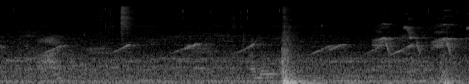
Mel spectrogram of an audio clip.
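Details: House sparrow pair, called goraya, on a phone recording: a series of short rising chirps spaced about half a second apart, a sudden thump midway, then denser chirping near the end over steady background rumble.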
